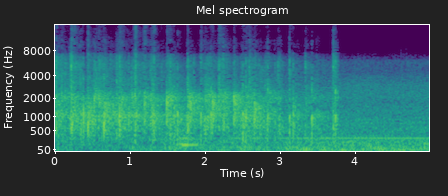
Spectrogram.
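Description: A small group of people clapping in applause, thinning out and stopping near the end.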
